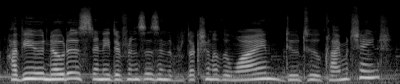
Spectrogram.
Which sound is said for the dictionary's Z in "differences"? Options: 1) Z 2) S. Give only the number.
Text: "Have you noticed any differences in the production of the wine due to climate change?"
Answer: 1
